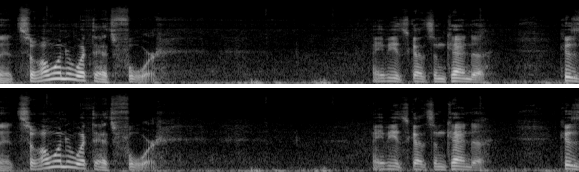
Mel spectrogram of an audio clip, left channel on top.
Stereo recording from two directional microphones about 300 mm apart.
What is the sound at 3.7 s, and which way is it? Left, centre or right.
Speech, centre.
